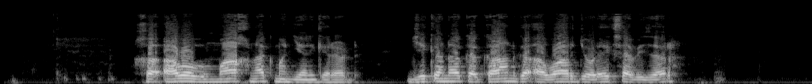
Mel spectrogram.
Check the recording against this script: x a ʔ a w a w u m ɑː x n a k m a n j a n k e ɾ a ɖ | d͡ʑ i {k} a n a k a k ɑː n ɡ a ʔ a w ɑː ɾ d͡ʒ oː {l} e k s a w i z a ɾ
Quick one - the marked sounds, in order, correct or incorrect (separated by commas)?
correct, incorrect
